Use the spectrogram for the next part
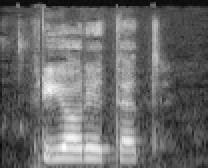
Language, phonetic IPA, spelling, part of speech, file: Polish, [prʲjɔˈrɨtɛt], priorytet, noun, Pl-priorytet.ogg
